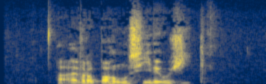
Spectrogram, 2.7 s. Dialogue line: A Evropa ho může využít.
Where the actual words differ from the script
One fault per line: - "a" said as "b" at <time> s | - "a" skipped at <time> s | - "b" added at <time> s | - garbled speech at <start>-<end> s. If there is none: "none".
- "může" said as "musí" at 1.2 s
